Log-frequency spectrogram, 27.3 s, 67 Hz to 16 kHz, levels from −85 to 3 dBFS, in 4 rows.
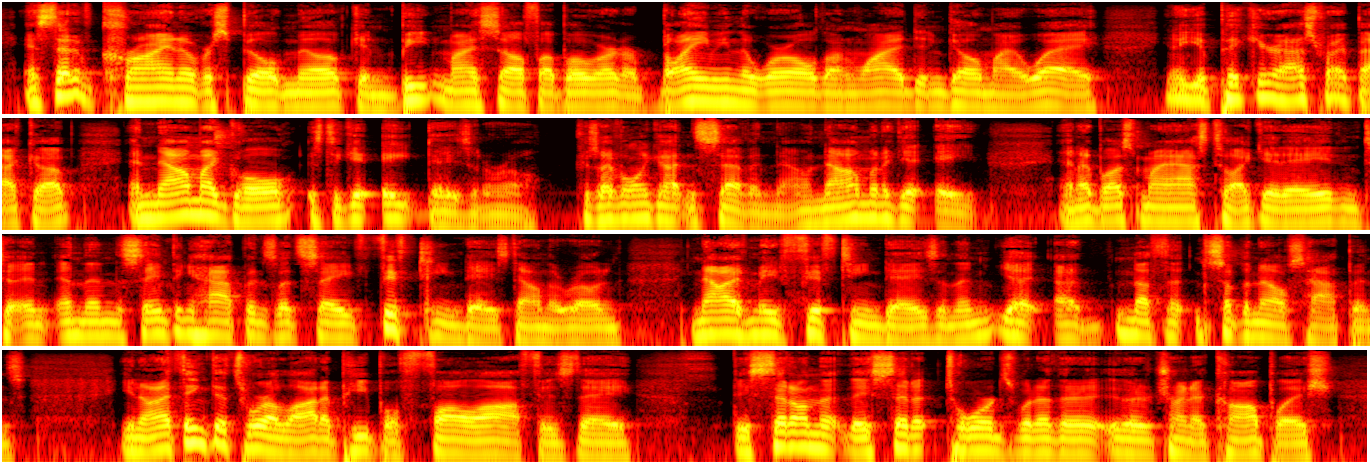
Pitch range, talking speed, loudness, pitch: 95-120 Hz, 270 wpm, -19 LUFS, 105 Hz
